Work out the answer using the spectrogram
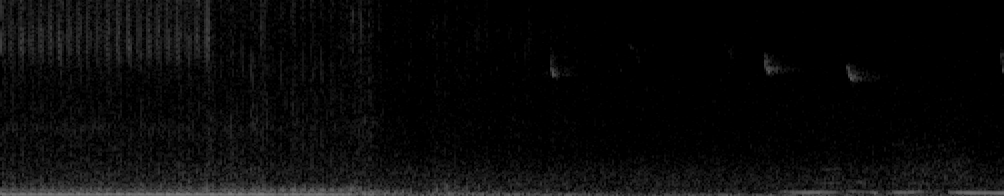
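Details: An adult male Ruby-throated Hummingbird visits close by for a sip, and its wings give a loud, steady, low buzzing hum for about two seconds, then cut off. Faint high squeaks and a wavering low tone follow.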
